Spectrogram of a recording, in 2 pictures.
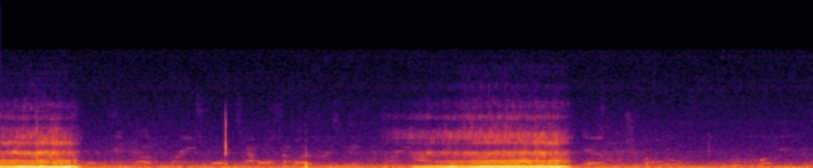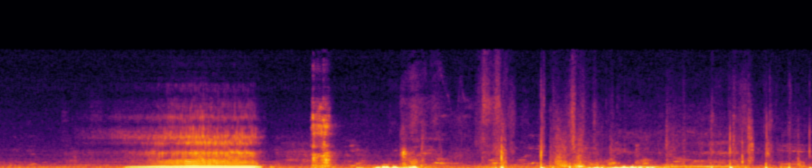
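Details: Three loud, low, rattling snores at slow intervals with quieter shuffling near the end, from a sleeping man who says he doesn't snore.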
